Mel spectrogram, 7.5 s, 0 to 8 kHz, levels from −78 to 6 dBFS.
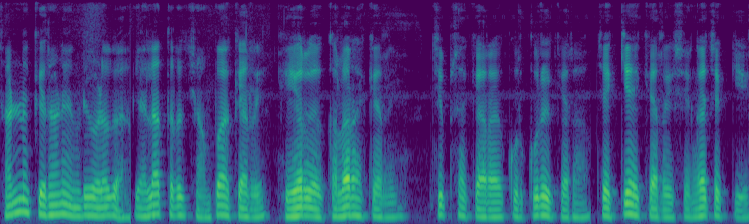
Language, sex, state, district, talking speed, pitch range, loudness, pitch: Kannada, male, Karnataka, Belgaum, 145 wpm, 100-125 Hz, -20 LUFS, 115 Hz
